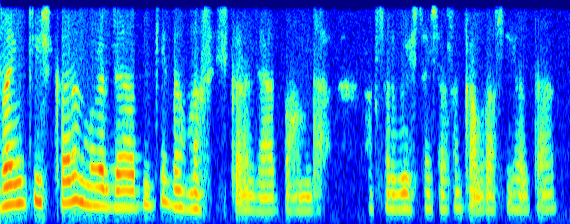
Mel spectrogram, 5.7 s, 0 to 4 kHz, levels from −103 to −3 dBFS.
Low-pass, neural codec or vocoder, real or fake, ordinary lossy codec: 3.6 kHz; none; real; none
